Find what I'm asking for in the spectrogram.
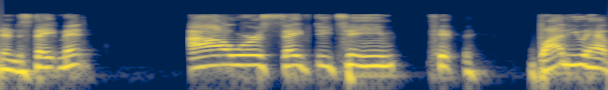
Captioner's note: laugh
